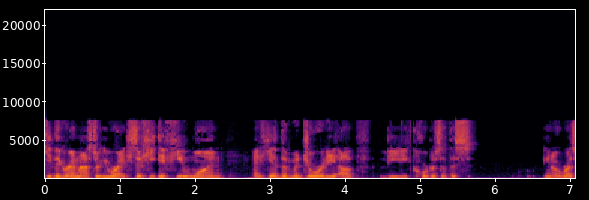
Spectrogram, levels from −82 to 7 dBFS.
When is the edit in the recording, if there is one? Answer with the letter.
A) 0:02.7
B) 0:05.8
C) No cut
C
